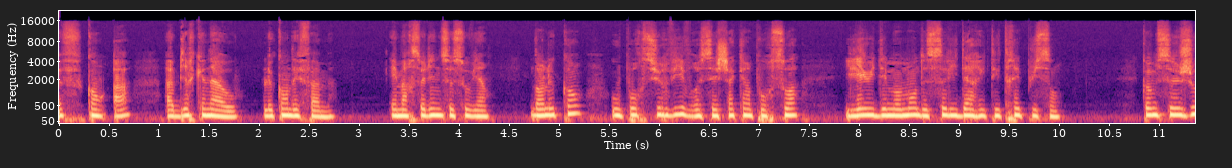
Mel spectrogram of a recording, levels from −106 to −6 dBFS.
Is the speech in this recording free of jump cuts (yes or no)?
yes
